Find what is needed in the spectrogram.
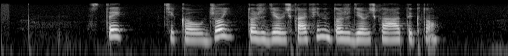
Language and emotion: Russian, neutral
